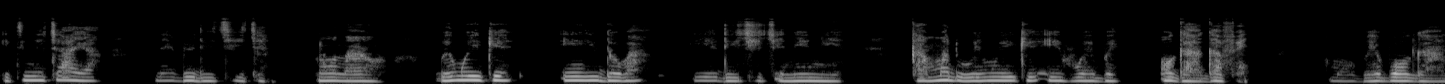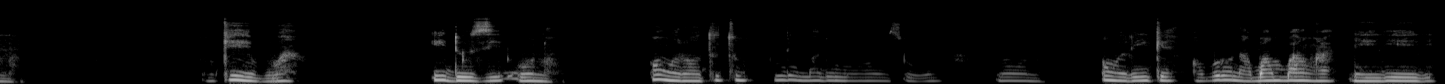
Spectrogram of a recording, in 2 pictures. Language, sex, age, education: Igbo, female, 46-60, tertiary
